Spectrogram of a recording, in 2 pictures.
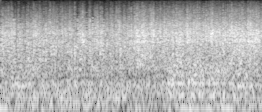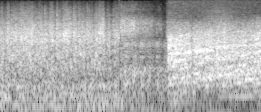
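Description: Rocks rumble and crash down in a landslide.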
